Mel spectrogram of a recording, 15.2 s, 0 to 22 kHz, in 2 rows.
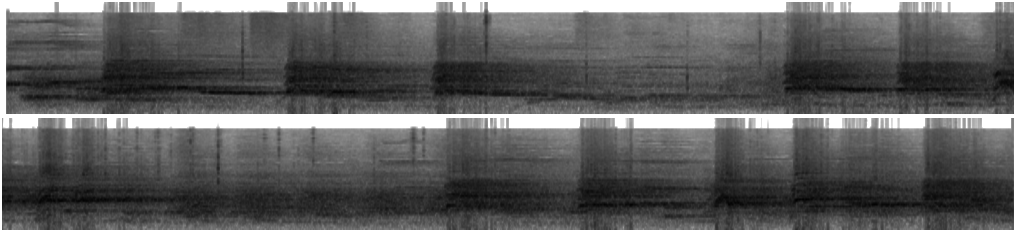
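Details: Dogs barking at a kennel lot on 29 June 2015: loud, overlapping barks and yips from several animals in dense bursts, nearly continuous with brief gaps, sharp clipped onsets and harmonic bark tones throughout.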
